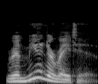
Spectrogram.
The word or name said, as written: remunerative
